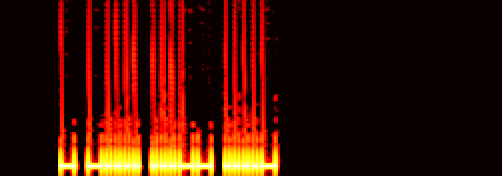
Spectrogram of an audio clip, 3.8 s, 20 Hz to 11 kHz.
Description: Morse code, heard as a keyed tone, about 34 wpm, 700 Hz. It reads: T634
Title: Numbers - Contest Style - 4-Digit 35wpm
